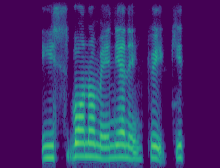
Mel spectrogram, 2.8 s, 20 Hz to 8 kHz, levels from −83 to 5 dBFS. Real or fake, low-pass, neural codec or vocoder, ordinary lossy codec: real; 7.2 kHz; none; Opus, 16 kbps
